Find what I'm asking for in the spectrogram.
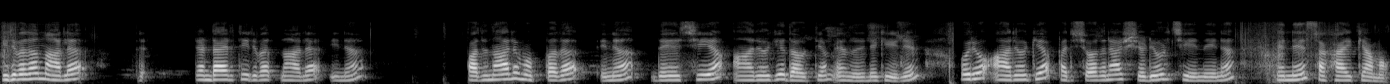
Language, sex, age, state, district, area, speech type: Malayalam, female, 30-45, Kerala, Idukki, rural, read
